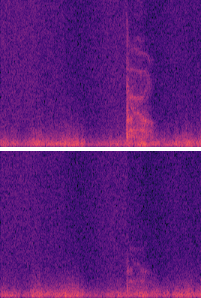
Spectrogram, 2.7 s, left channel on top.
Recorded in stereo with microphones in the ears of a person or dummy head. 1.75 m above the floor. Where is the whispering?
75° left (ahead or behind).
